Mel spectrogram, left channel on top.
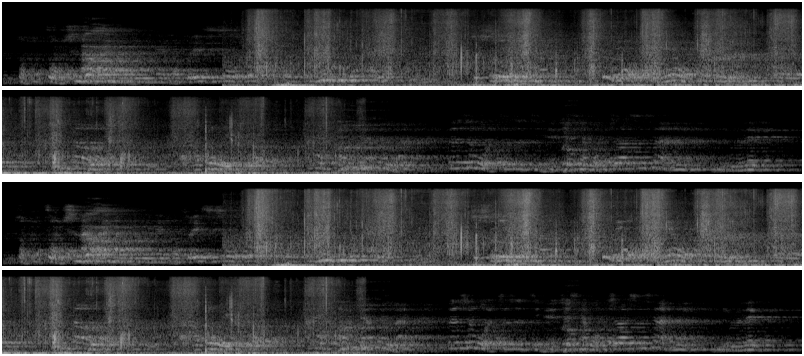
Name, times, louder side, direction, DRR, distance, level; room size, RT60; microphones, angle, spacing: voice 1, 0.0-5.5 6.0-7.4 7.7-10.7 11.0-15.5, equal, 40° right, -8 dB, 4.8 m, -39 dB
Human voice, 0.8-1.3 3.1-3.4 4.9-5.3 6.9-7.5 8.8-9.1 10.0-10.3 11.3-12.0 13.6-13.8, equal, 10° left, 4.1 m, -37 dB
sound 1, 2.2-11.6, right 3 dB, 15° right, 0.5 m, -32 dB
29.0 x 17.5 x 5.9 m, 2.1 s
head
